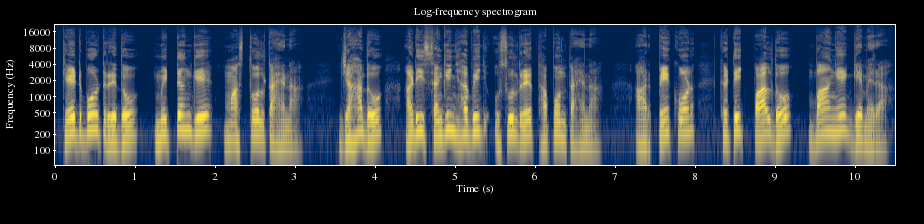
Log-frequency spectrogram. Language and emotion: Santali, neutral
